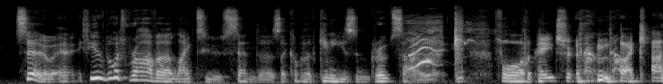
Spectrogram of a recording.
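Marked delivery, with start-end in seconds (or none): 0.8-4.7 over-the-top, laid-on, sing-song exaggerated British accent. Asking listeners to send Patreon support, exaggerated British accent. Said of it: "I would love to do that voice all night".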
